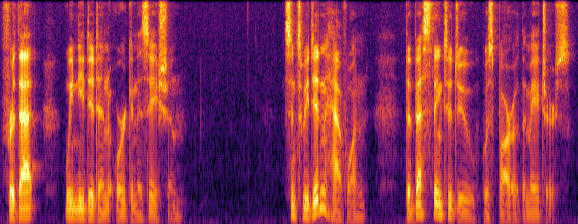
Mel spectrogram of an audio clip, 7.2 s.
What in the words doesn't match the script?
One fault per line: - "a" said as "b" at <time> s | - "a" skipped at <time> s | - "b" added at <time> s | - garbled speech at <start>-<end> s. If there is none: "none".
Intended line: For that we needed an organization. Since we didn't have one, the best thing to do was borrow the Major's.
none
